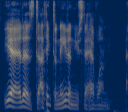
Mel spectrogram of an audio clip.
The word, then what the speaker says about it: Dunedin: I think Dunedin used to have one.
